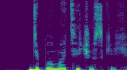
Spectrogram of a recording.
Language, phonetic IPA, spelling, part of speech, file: Russian, [dʲɪpɫəmɐˈtʲit͡ɕɪskʲɪj], дипломатический, adjective, Ru-дипломатический.ogg
- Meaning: diplomatic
